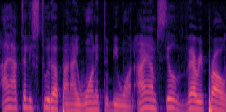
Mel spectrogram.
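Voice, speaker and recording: Speaking at a fairly quick pace, a man with an American accent uses lively intonation at medium pitch. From outside the US. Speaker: town council member. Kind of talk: council meeting remarks. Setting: council chamber meeting. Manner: halting.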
